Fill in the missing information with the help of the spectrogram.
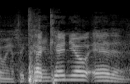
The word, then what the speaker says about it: Pequeño Eden: Pequeño Eden.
